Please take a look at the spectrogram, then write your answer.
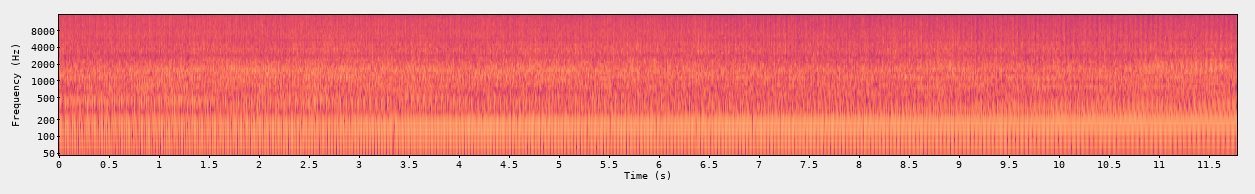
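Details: Piper Apache on its first start and run-up after rebuild: a loud, steady low drone with an even beat and a clear tone edging slightly higher, running smoothly and evenly under power; a normal run-up.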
